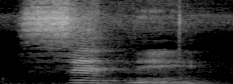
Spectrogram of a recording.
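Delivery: ordinary delivery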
